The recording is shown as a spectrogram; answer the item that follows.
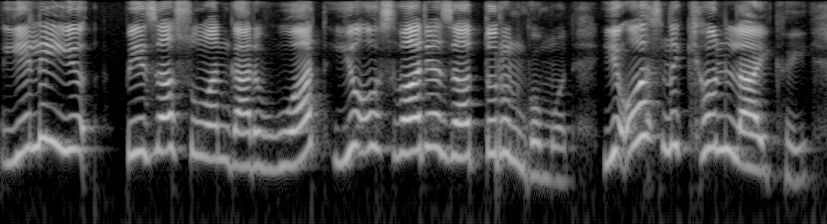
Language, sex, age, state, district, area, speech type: Kashmiri, female, 18-30, Jammu and Kashmir, Budgam, rural, spontaneous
